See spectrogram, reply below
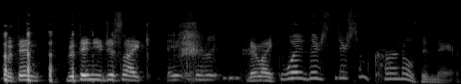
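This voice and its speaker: A man talking casually as a writer on a podcast, rambling and self-deprecating in an animated way. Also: high voice, moderate pace, a crowd in the background. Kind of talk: casual podcast chat about writing. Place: home office, on a remote call.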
